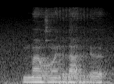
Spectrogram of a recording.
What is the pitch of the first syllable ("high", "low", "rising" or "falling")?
low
